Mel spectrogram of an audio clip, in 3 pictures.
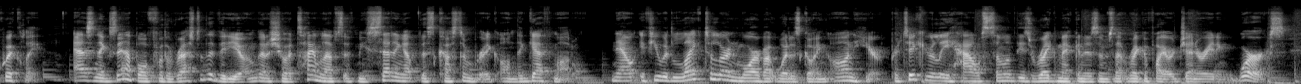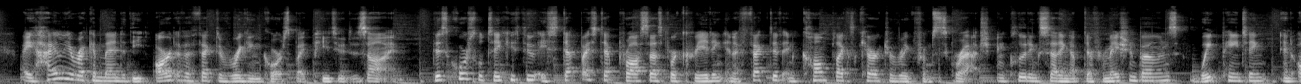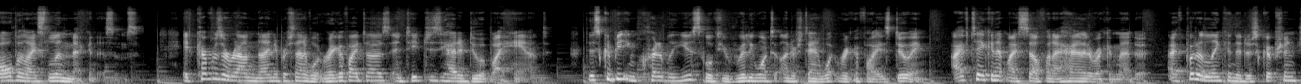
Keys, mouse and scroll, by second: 1.6 middle click, 1.9 scroll up 2, 2.1 middle click, 3.1 Tab, 3.4 click, 3.7 KP_Decimal, 4.0-4.6 scroll down 2, 4.3 Tab, 5.1 Tab, 7.2 click, 7.4 click, 7.6 Tab, 7.9 middle click, 8.8 click, 9.0 middle click, 12.6 click.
